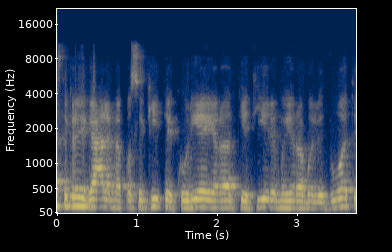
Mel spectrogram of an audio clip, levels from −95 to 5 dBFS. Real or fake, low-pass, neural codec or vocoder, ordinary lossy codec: real; 10.8 kHz; none; Opus, 24 kbps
